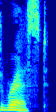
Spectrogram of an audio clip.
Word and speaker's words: wrist: right is pronounced right wrist becomes wrist wrong is wrong just skip the W entirely when speaking these words silent G finally the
